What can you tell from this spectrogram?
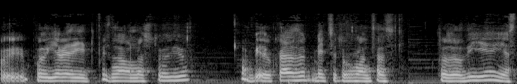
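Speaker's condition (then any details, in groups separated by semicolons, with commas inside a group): Duchenne muscular dystrophy; degenerative incurable form, progressive loss of strength, wheelchair user, age 25, lost ability to write; dictates instead of writing, colds or bronchitis cause suffocation crises treated with morphine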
